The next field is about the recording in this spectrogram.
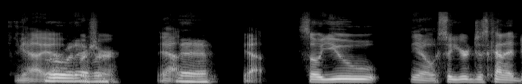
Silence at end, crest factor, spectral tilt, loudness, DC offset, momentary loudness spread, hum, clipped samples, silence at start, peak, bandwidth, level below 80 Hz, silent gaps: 0 s; 18 dB; -6.5 dB/octave; -19 LUFS; under 0.1%; 14 LU; none; under 0.1%; 0.15 s; 0 dBFS; 12.5 kHz; -60 dBFS; none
